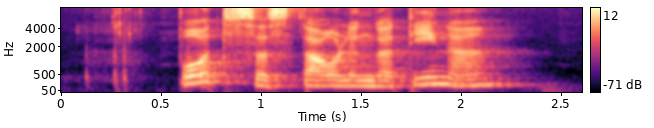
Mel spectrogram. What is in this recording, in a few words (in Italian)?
Rumeno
